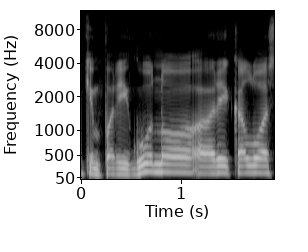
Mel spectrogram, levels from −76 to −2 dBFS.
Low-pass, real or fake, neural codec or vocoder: 10.8 kHz; real; none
